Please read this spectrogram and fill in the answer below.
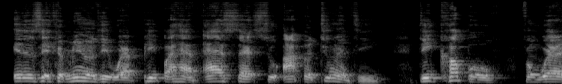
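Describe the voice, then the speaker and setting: A man's moderate-paced speech with lively intonation and vocal fry. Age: 60s. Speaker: minister. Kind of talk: sermon.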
